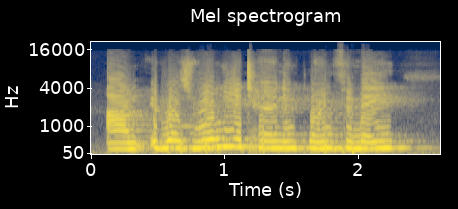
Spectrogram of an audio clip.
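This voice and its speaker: A woman talks at a moderate pace in a fairly high, monotone voice with flat intonation, with audible room echo around her. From Nepal. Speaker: business owner and nurse. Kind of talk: conference speech.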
